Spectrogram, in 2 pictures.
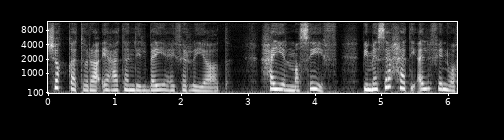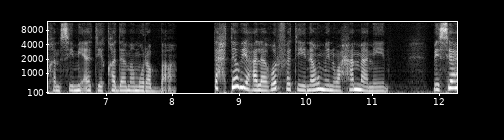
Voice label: narration audio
